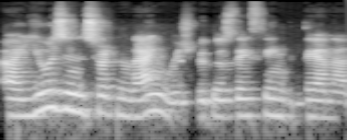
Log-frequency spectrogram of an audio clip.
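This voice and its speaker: A woman with a non-native accent and a medium pitch. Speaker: interviewer. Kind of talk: interview.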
